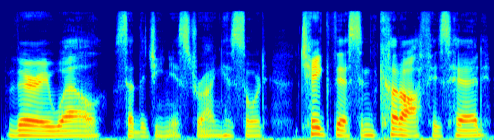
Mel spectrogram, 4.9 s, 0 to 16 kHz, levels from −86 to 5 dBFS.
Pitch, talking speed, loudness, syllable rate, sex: 130 Hz, 180 wpm, -19 LUFS, 4.1 syllables/s, male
